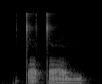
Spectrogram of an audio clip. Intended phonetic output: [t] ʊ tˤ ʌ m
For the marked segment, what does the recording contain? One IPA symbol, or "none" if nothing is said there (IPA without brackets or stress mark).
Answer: tˤ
